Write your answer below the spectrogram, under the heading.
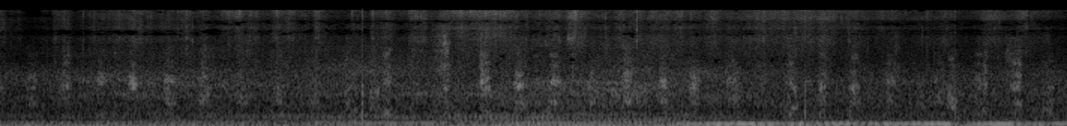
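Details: A Bull Terrier puppy at play breathes in fast, breathy pants, roughly four puffs each second, with a faint whine now and then. A steady low hum runs underneath throughout.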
